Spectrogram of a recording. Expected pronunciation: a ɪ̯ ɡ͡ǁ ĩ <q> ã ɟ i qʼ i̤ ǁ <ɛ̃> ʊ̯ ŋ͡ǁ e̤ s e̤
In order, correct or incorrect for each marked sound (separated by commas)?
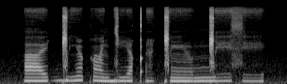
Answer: correct, incorrect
